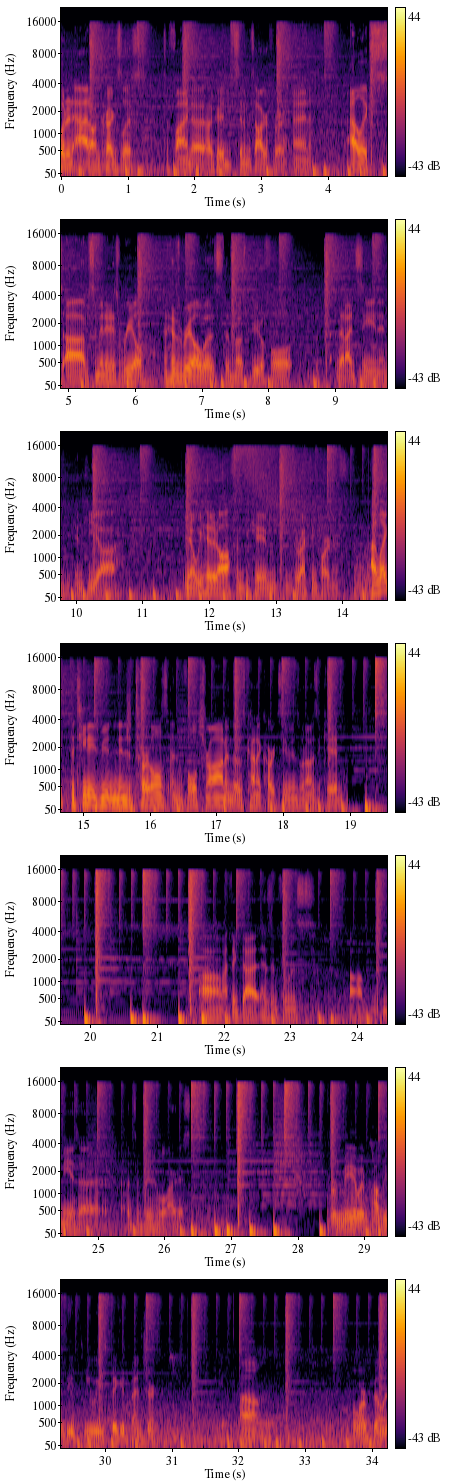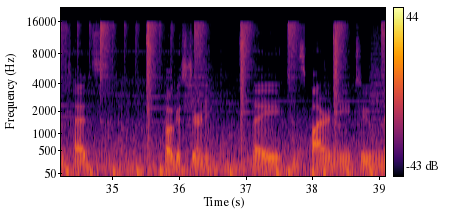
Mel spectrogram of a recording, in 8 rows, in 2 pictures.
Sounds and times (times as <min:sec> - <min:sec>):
Speech: 0:00.0 - 0:10.7, 0:11.6 - 0:19.0, 0:21.6 - 0:26.4, 0:28.5 - 0:30.8, 0:32.0 - 0:32.5, 0:33.7 - 0:34.8, 0:35.8 - 0:36.5, 0:37.1 - 0:39.1
Music: 0:00.0 - 0:39.1.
